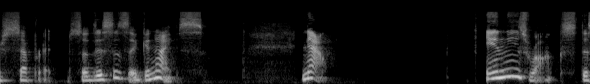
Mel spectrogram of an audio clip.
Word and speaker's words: gneiss: which is basically that this gneiss, which I should say nice, you're not supposed to pronounce the G, but I can't do it.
